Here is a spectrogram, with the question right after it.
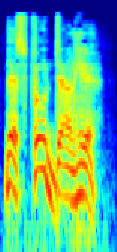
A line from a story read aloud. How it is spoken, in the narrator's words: he yelled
